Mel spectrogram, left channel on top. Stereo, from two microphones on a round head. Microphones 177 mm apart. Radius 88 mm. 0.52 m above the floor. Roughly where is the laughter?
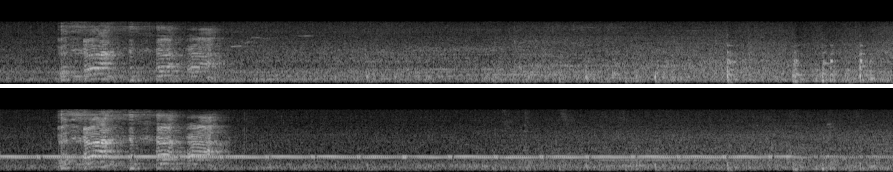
Centre.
